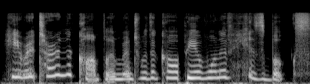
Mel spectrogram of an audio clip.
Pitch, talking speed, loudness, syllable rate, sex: 295 Hz, 230 wpm, -17 LUFS, 6.2 syllables/s, female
